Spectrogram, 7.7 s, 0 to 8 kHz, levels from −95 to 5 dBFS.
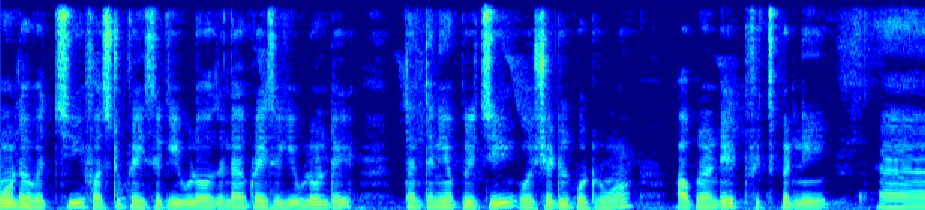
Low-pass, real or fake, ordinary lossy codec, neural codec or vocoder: none; real; none; none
